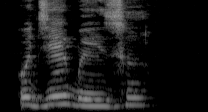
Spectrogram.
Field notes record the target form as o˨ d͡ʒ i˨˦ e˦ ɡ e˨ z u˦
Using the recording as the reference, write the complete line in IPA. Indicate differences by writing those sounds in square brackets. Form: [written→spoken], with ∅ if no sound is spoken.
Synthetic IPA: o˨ d͡ʒ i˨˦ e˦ [ɡ→ɡ͡b] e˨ z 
